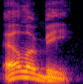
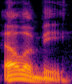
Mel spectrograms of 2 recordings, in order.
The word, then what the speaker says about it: Ellerby: I said it right the first time. Ellerby. That's how you say it. Ellerby.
